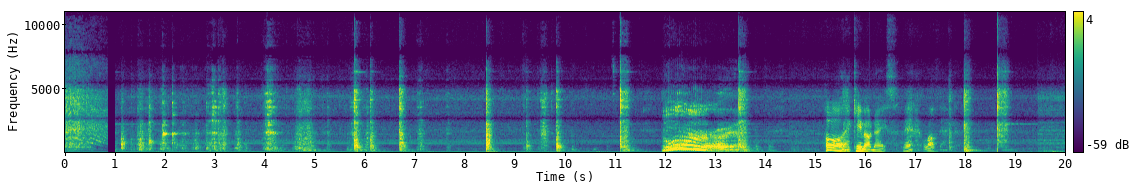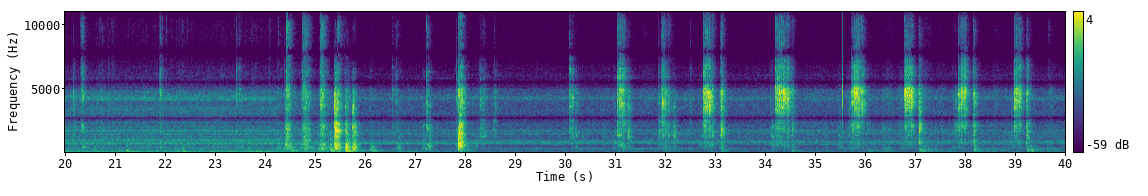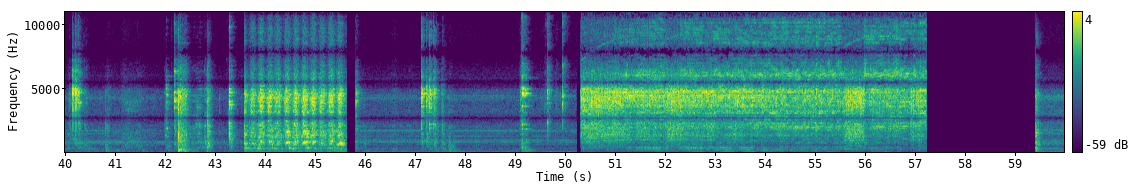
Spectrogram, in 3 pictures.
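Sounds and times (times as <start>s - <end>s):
tool rough noise: 0.0s - 0.9s, 43.6s - 45.6s.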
